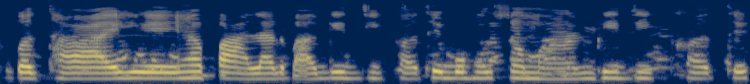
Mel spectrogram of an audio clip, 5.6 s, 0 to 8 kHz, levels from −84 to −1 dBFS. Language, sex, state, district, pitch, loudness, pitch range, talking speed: Chhattisgarhi, female, Chhattisgarh, Jashpur, 215 Hz, -21 LUFS, 200-220 Hz, 130 wpm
